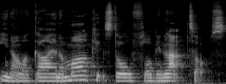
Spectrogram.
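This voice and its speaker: With fairly even intonation, a woman speaks at a fairly low pitch. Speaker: copywriting podcast host. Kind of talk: solo educational podcast.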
